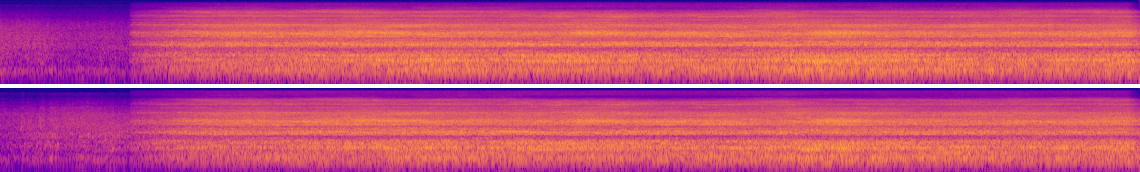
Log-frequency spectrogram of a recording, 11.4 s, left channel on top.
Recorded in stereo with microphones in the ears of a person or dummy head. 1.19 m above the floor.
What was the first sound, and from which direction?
A hiss, 25° left (ahead or behind).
